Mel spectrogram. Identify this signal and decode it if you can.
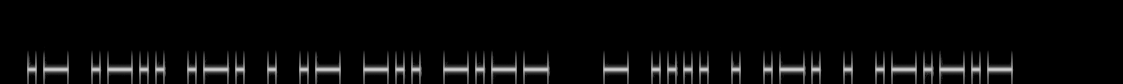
Morse code, heard as a keyed tone, about 15 wpm, 700 Hz. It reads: ALREADY THERE.
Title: Sentences from Top 700 Words 15wpm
